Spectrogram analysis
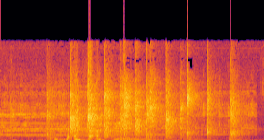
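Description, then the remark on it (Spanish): Applause from a small group: a dozen or so sharp, loud claps at an uneven pace over a few seconds, with a faint voice murmuring underneath. “un aplauso para todos ellos y en todas las partes de este continente, de este mundo que nos están viendo.”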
